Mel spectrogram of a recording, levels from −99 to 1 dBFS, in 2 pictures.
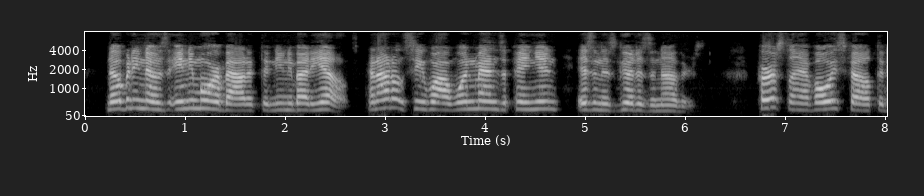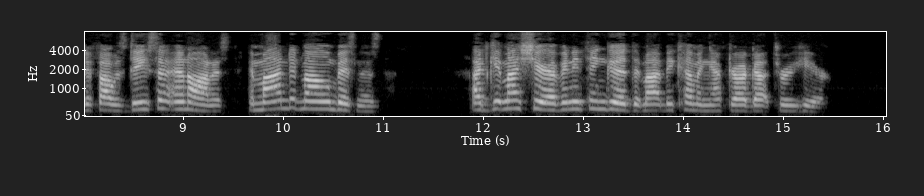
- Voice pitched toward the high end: Yes, high, 245 Hz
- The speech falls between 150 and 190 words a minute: No, fast, 205 wpm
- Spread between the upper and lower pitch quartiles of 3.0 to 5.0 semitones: Yes, average, 3.5 semitones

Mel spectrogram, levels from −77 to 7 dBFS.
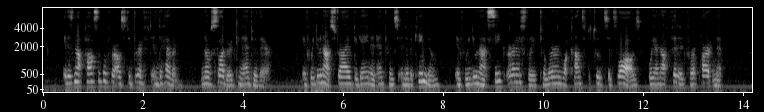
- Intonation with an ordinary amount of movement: Yes, average, 4.0 semitones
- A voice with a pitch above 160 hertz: Yes, high, 190 Hz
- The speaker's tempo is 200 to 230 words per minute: Yes, fast, 205 wpm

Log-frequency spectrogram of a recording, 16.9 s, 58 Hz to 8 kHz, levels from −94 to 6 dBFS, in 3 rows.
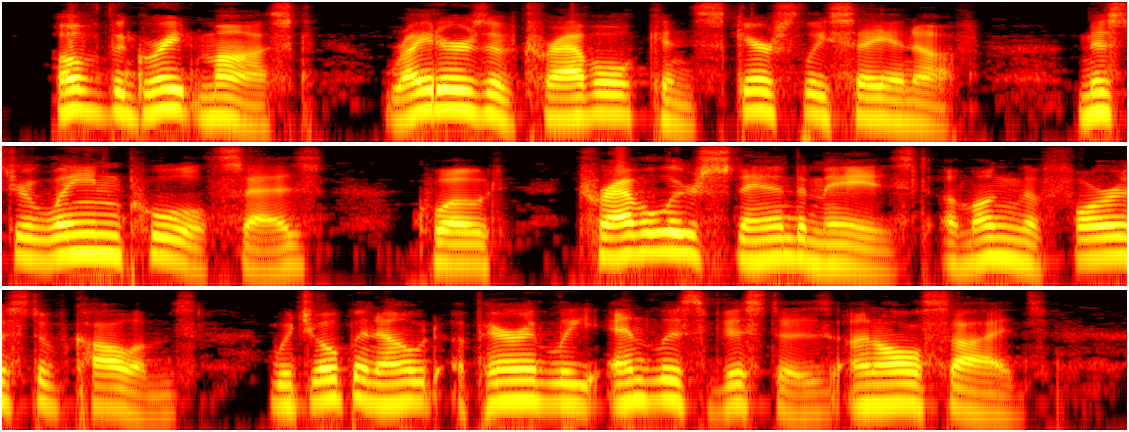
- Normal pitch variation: Yes, average, 3.9 semitones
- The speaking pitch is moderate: Yes, medium, 150 Hz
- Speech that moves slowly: Yes, slow, 115 wpm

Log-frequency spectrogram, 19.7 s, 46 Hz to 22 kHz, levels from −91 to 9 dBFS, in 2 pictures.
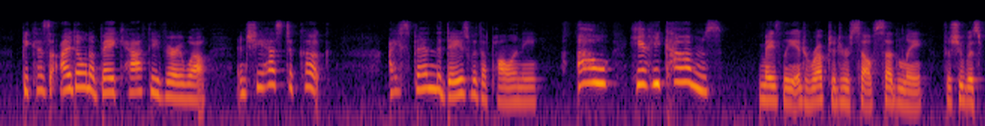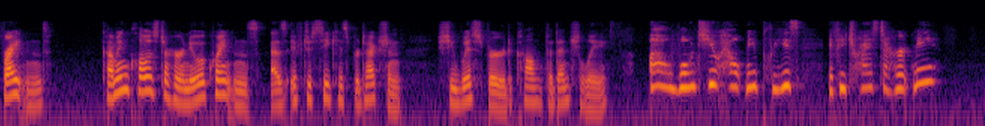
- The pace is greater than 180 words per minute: No, average, 175 wpm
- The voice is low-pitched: No, high, 225 Hz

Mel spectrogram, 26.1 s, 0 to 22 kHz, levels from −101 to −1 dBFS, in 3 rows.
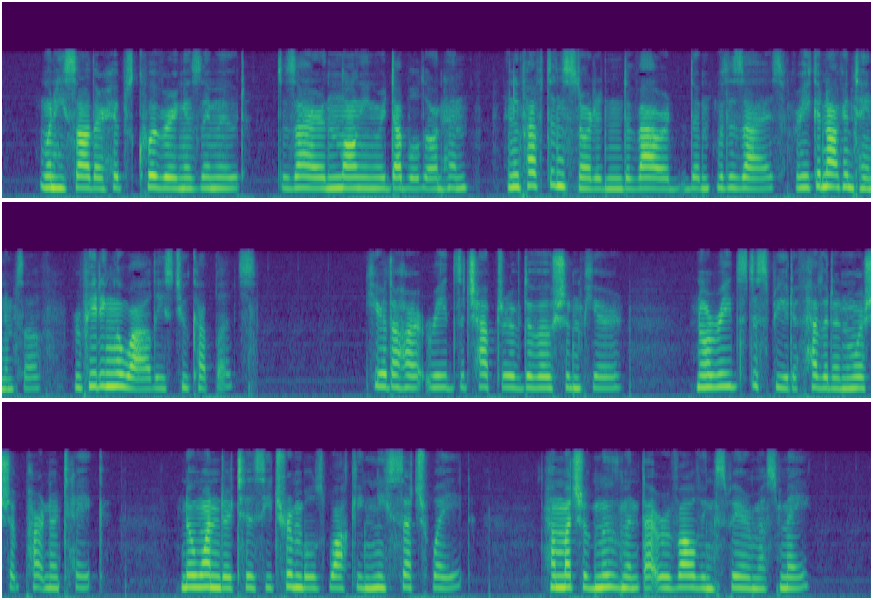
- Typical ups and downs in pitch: No, narrow, 1.4 semitones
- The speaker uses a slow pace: No, average, 175 wpm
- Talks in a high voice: Yes, high, 225 Hz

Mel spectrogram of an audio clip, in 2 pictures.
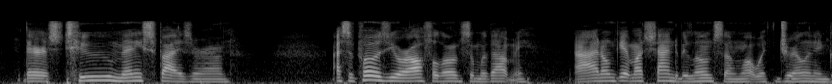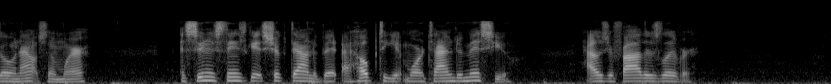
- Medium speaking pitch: Yes, medium, 145 Hz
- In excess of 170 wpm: Yes, average, 185 wpm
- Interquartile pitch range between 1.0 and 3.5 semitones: Yes, average, 3.1 semitones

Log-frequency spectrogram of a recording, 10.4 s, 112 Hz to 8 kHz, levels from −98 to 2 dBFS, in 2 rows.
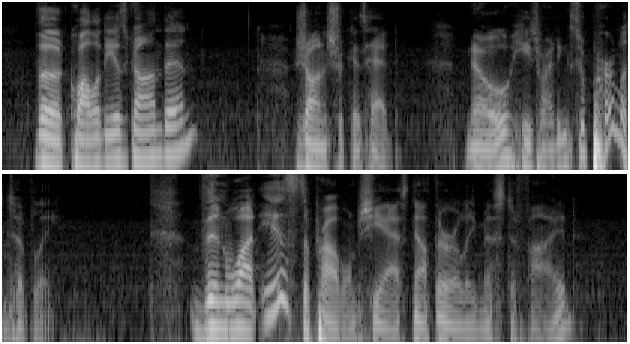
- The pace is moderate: No, slow, 130 wpm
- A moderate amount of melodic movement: No, wide, 8.2 semitones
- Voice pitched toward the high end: No, low, 125 Hz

